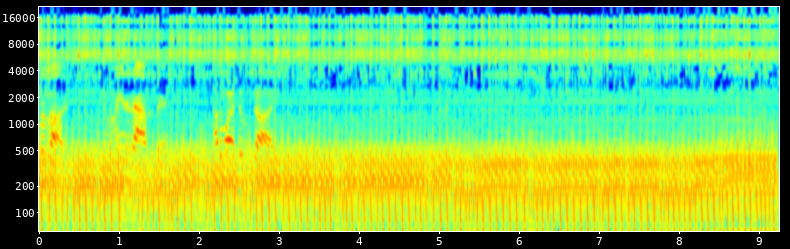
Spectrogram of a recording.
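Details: Strimmer two-stroke powerhead warming up after carb adjustment, high-speed screw turned in from five to one and a half turns out: fast, steady buzz, deep and slightly muffled; still way too rich on the high speed.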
